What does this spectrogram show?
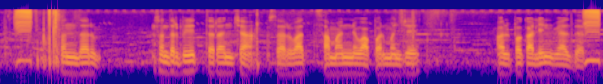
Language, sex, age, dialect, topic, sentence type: Marathi, male, 25-30, Varhadi, banking, statement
